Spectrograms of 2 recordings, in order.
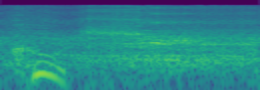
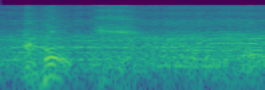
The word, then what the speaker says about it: Cutts: Said, no, don't pronounce his name Coots. He doesn't like that. He wants to be now known as Cutts.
